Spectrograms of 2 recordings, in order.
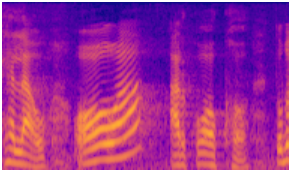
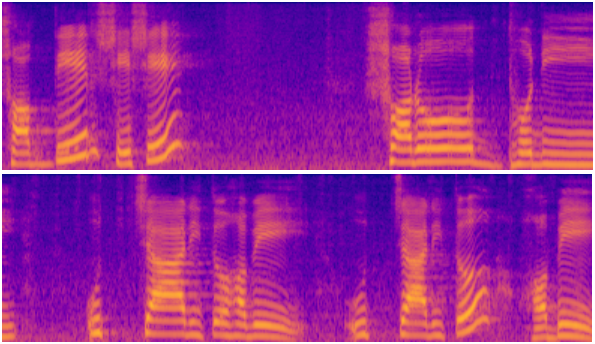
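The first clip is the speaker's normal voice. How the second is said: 1 slow dictation; much slower than usual. Shown as a demonstration. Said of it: "slow dictation of definition".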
